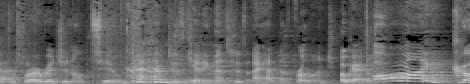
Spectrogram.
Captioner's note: laughs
